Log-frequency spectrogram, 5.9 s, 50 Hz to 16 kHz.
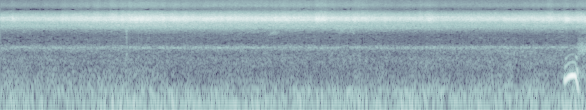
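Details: Cicadas in summer in the south suburbs of Chicago, Illinois, on June 3, 2024, buzzing and flying around in large, active numbers: a loud, unbroken high droning chorus holds steady throughout, with a brief squeak just before the end.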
